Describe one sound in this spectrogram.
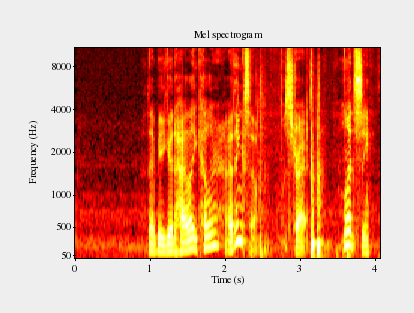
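A plastic base knocks on a hard surface.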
